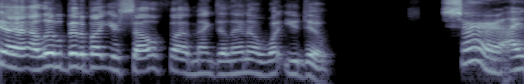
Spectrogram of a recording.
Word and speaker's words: Magdalena: podcast today on Calgary's podcast joining me is Magdalena who is a certified health coach and a public speaker thanks uh Magdalena for joining us today thanks for pronouncing my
